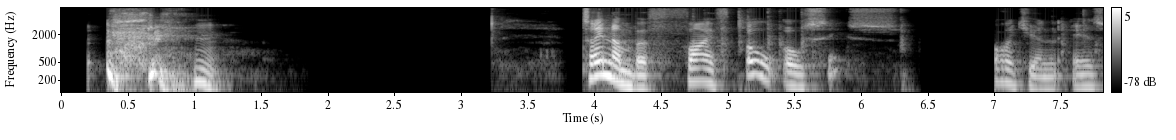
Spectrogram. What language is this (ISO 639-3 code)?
nld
